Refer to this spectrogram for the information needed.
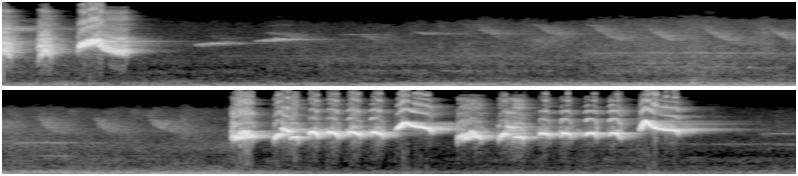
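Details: Orange-headed thrush song, meant to stir other birds into singing: an opening whistled note, a quiet gap with faint soft notes, then a long rapid string of bright, repeated, slurred whistles.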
